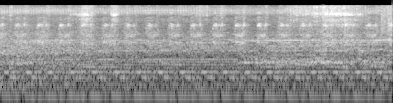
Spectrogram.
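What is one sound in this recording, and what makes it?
Electric hair clippers buzz close by.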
